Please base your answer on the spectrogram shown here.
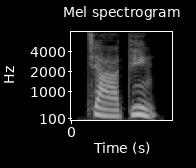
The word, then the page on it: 假定: jiǎ dìng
